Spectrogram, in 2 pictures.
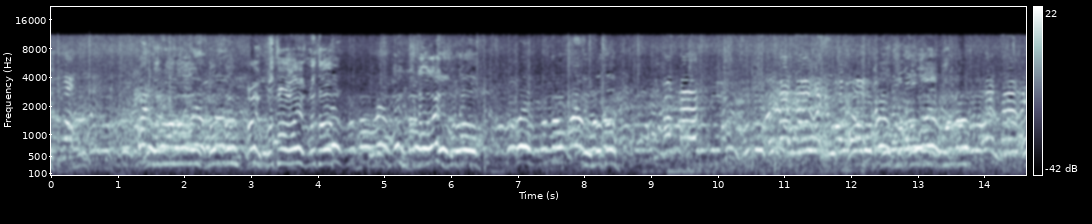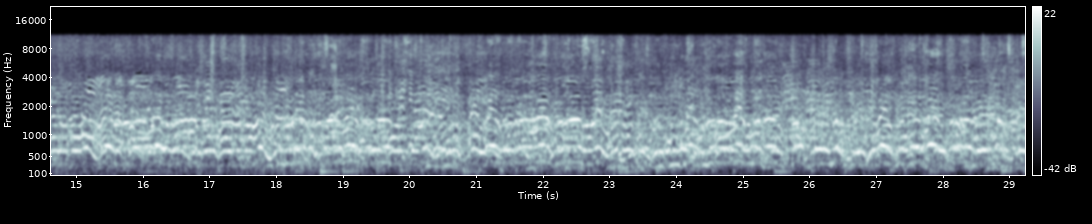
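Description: A large crowd of men and women chatter and call out loudly nearby.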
